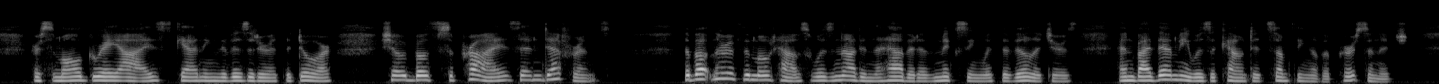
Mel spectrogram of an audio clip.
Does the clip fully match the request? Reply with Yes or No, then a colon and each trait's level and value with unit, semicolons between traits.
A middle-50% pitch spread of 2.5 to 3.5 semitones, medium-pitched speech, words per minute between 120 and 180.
Yes: average, 3.2 semitones; medium, 175 Hz; average, 170 wpm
